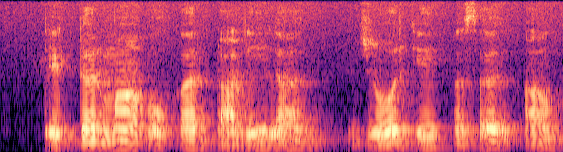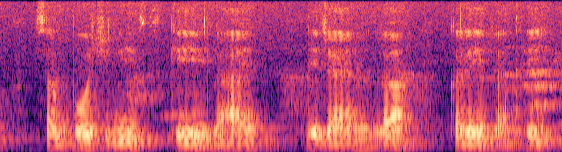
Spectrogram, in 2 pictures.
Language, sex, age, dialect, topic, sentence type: Chhattisgarhi, male, 25-30, Central, agriculture, statement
